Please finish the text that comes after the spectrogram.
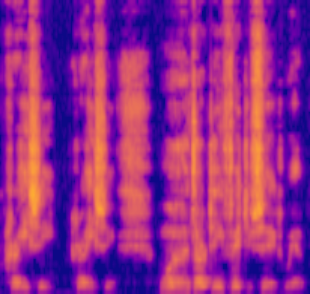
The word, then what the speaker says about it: Crécy: All right, I'm going to pronounce these for you. It's called Crécy.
